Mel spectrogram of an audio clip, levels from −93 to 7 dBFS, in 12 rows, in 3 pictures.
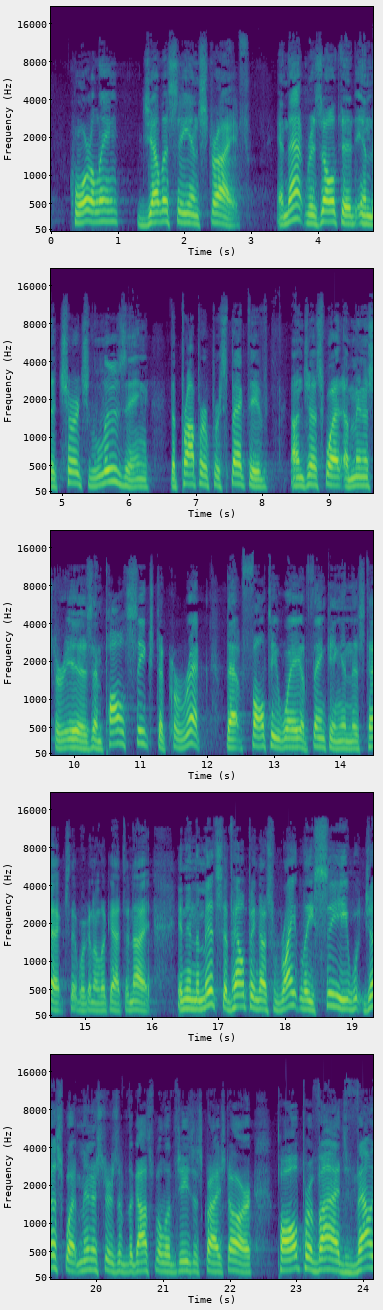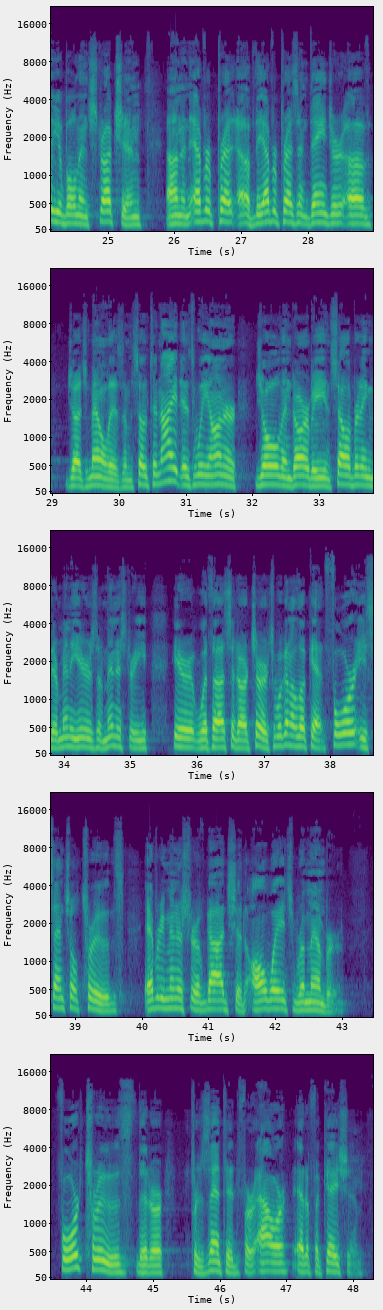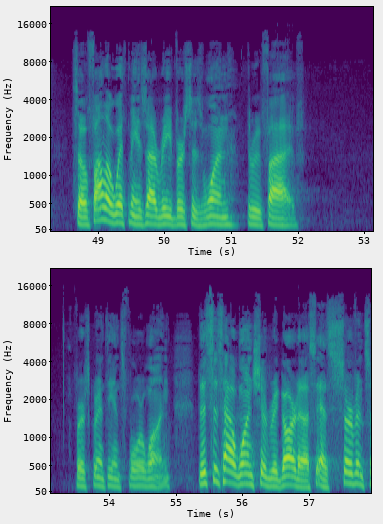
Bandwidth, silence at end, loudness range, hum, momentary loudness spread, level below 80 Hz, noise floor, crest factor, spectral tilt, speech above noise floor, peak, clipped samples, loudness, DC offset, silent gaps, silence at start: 14 kHz; 0 s; 3 LU; none; 9 LU; -60 dBFS; -67 dBFS; 14 dB; -6.5 dB/octave; 53 dB; 0 dBFS; under 0.1%; -15 LUFS; under 0.1%; none; 0.35 s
